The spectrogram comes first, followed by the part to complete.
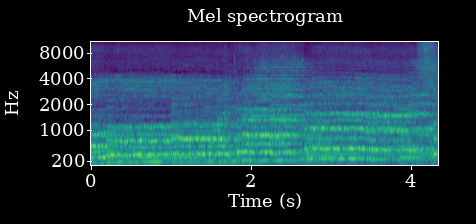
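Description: A mixed choir of men and women singing together in harmony, holding long notes that change every second or so.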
